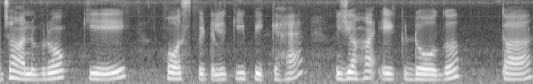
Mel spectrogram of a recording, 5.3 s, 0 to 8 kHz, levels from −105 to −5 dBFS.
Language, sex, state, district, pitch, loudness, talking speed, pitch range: Hindi, female, Punjab, Pathankot, 205 Hz, -17 LUFS, 110 wpm, 190-230 Hz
